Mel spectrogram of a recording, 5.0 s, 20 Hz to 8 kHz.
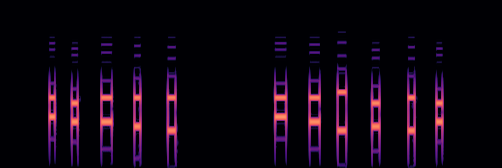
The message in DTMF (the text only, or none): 07852 083427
